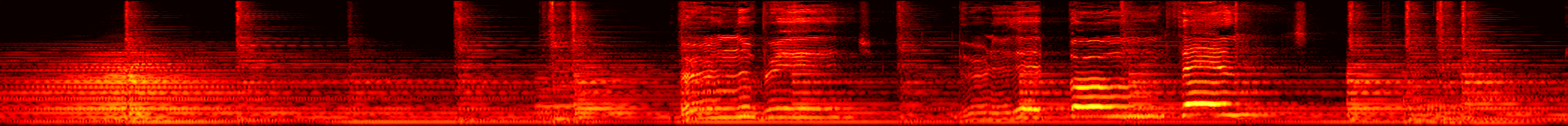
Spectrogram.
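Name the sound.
slow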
